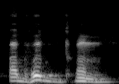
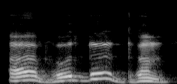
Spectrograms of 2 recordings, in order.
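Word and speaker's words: अभुध्वम्: दूसरा दिया है, और अब अभुध्वम, अभुध्वम, इसमें थोड़ा उच्चारण में ध्यान रखना पड़ता है, क्योंकि यहाँ महाप्राण दो हैं तो, लेकिन बीच में दकार आ चुका है बस। अभुध्वम, तुरंत ही ट्रैक चेंज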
